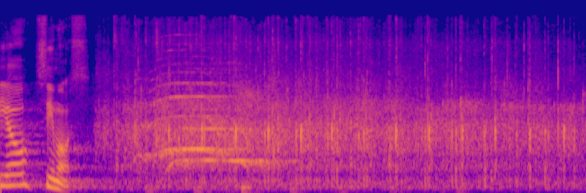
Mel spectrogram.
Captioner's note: audience applauds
